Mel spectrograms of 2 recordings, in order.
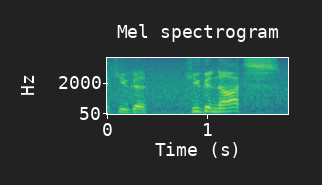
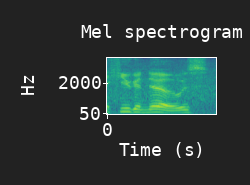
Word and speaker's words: Huguenots: They were known as the Huguenots or the Huguenots. The T is actually silent there, I believe, if we say it correctly.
